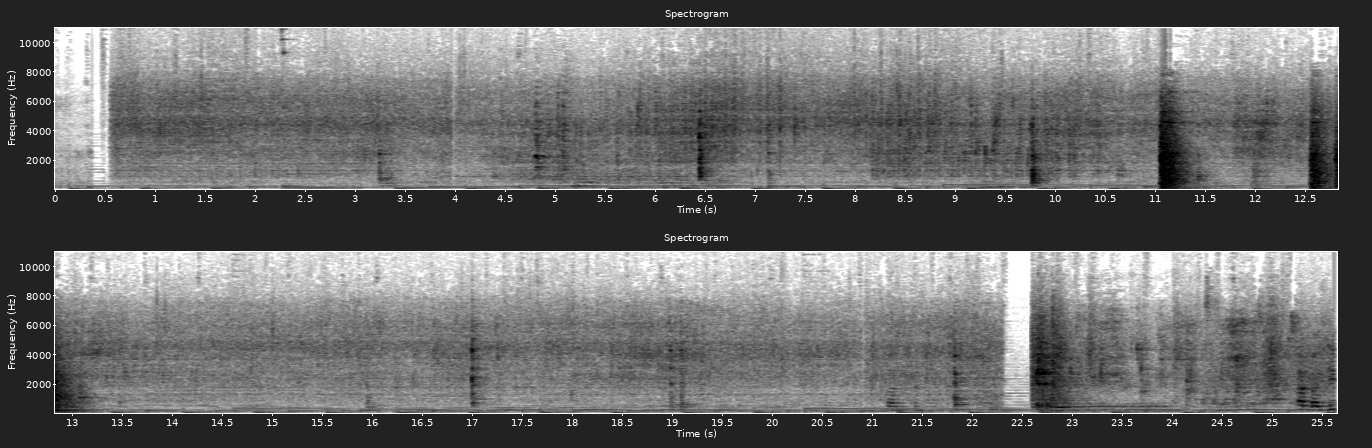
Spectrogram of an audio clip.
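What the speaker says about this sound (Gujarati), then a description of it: "હવે આપણે પૂરીને તળી લઈએ." Puri dough for Gujarati panipuri deep-frying in hot oil, a steady bubbling sizzle running throughout with a few louder bursts as the puris puff, some background voice faintly present.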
